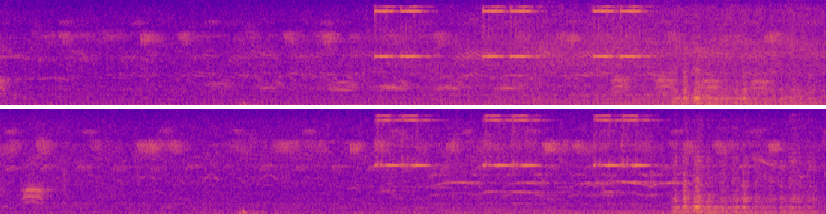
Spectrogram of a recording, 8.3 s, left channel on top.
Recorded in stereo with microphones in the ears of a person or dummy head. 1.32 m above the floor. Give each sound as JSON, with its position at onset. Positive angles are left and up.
{"t": 3.8, "sound": "an alarm", "side_deg": 40, "distance_m": 8.5}
{"t": 6.7, "sound": "writing", "side_deg": 5, "distance_m": 1.5}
